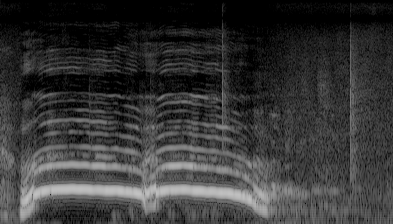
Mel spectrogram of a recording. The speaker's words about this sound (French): Soudain se fut un hurlement dans la montagne.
